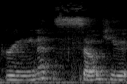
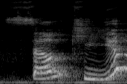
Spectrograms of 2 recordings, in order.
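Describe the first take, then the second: First: Said in the usual way. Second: High, loud gushing; excited squeal. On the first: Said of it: "admiring outfit". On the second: Real, not acted. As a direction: squeal with delight. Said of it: "squeals over shoes".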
